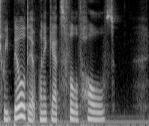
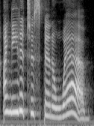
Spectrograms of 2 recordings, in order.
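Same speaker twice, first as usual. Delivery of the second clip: high, loud eager piglet; eager pig asking; 8 semitones higher, 6 dB louder than usual. Acted. Wilbur asking Templeton for string, eager. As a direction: ask the favor brightly.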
